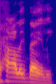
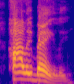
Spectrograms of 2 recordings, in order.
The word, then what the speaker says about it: Halle Bailey: Holly, yeah, Holly Berry, Holly Bailey, Holly Bailey. That's her name because I always got to say Holly Berry's name for me to know how to remember how to pronounce the Little Mermaid's name.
